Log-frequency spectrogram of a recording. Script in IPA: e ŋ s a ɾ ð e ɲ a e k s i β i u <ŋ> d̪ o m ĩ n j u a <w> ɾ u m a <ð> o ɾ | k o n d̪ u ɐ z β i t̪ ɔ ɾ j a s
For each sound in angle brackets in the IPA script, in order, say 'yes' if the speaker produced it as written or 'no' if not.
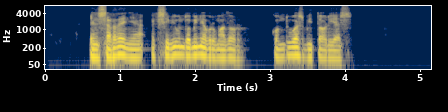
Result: no, no, yes

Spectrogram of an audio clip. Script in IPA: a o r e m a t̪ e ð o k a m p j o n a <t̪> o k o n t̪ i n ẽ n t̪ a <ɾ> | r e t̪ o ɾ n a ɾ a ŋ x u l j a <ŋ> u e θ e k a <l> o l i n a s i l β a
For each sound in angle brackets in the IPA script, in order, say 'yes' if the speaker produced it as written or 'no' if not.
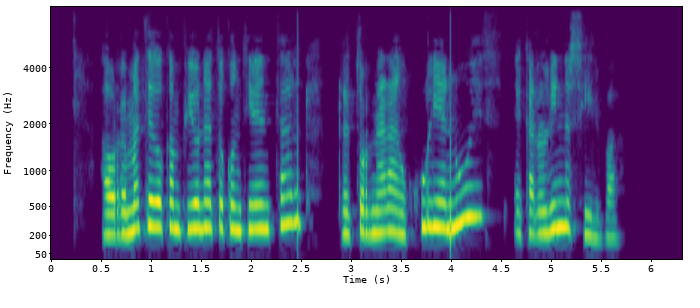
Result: yes, no, no, no

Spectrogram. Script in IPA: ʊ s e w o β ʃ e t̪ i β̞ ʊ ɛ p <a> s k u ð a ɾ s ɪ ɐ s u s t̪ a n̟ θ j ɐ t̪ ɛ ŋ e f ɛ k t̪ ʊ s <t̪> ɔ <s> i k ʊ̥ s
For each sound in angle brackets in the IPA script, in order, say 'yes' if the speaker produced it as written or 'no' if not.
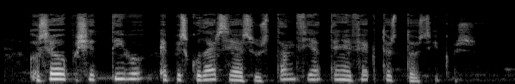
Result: no, yes, yes

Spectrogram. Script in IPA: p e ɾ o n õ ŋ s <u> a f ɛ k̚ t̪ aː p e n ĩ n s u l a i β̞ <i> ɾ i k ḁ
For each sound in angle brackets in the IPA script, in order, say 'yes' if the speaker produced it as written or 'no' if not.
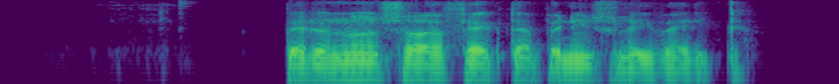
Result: no, no

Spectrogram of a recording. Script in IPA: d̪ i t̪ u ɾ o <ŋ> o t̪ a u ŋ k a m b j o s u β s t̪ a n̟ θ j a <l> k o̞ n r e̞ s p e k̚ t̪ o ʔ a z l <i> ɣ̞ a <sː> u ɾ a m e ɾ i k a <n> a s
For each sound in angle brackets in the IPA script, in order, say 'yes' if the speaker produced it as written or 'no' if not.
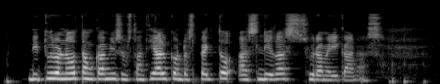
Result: no, yes, yes, yes, yes

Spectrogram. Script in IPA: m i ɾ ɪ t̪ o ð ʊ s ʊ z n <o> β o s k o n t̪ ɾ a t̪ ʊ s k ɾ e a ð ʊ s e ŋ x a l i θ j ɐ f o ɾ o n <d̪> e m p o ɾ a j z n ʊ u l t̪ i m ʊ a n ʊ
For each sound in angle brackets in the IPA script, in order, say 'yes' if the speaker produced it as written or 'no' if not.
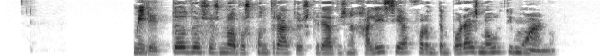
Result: no, no

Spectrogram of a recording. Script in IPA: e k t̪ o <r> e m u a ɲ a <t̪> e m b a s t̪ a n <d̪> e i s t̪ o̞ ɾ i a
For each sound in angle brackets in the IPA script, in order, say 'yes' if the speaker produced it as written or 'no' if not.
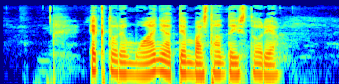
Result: no, yes, no

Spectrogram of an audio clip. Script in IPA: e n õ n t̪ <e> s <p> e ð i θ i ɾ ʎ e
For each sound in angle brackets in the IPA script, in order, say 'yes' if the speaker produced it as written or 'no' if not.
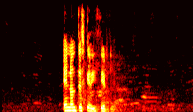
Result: yes, no

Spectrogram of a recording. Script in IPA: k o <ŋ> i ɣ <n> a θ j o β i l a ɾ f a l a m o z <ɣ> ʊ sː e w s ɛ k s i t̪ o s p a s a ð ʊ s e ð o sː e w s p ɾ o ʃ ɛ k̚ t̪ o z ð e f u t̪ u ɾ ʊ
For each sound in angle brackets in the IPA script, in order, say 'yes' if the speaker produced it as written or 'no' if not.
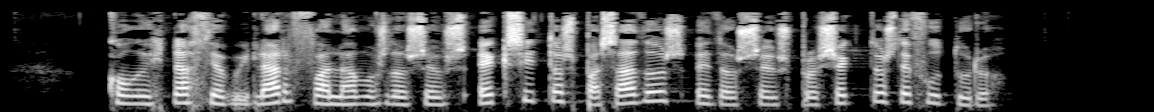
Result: yes, yes, no

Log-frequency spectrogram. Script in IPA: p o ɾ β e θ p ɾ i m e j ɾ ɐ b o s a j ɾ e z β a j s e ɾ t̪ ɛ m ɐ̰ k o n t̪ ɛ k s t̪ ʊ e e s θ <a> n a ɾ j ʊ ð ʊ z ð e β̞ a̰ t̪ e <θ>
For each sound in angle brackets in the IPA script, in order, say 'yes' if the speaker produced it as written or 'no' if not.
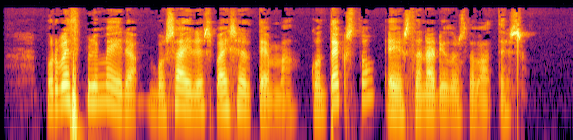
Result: no, no

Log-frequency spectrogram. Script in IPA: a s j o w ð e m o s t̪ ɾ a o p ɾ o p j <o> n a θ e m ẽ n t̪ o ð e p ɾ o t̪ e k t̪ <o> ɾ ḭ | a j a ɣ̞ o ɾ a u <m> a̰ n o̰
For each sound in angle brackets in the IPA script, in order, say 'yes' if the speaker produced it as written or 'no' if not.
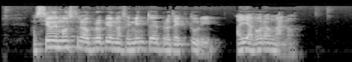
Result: yes, no, no

